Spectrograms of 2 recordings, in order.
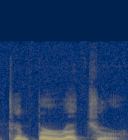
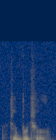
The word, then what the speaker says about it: temperature: the temperature the temperature temperature four syllables but normally we say three temperature and the British temperature maybe I exaggerate a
